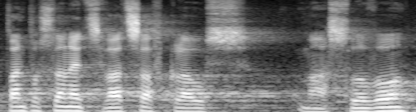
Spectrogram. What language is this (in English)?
Czech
